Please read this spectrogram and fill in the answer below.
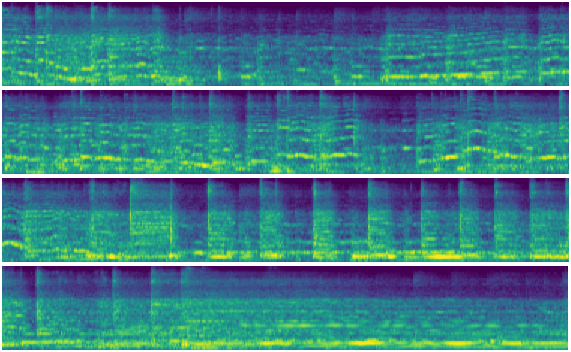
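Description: Homemade Stratocaster-style electric guitar, amplified, playing a rock part: bent and wavering lead notes in the first half, then sharply picked notes and chords from about the middle, settling into held notes near the end.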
